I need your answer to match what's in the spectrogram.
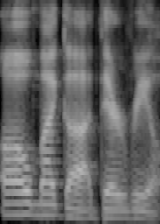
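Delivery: tearful, crying, exclaiming voice. Retelling seeing a flashing light and crying: retelling own crying words. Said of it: "Now I'm crying".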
